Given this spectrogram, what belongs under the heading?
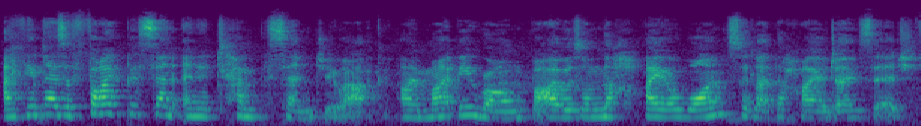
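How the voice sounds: A woman speaks at a fairly quick pace and medium pitch with ordinary pitch variation, and audible room echo surrounds her.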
